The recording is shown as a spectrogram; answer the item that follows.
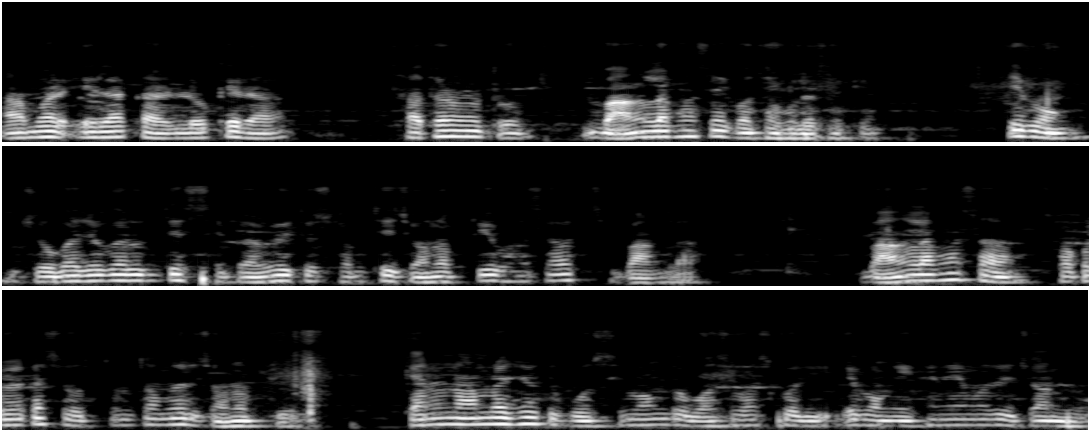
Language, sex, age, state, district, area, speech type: Bengali, male, 60+, West Bengal, Nadia, rural, spontaneous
